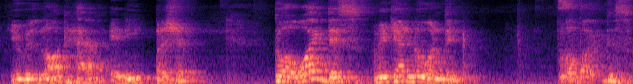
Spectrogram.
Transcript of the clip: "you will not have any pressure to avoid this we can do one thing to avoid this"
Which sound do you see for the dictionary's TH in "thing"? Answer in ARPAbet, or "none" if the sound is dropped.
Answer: T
